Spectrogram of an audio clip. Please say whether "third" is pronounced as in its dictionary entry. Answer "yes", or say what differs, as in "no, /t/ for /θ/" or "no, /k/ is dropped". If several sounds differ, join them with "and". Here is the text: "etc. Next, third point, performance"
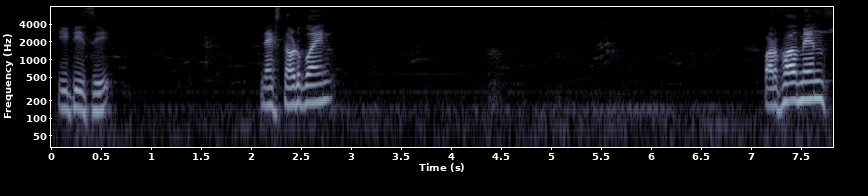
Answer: no, /t/ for /θ/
